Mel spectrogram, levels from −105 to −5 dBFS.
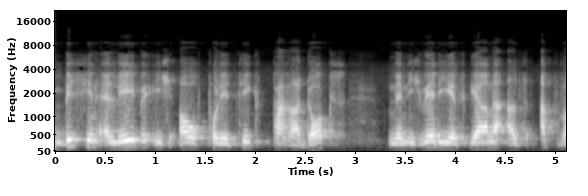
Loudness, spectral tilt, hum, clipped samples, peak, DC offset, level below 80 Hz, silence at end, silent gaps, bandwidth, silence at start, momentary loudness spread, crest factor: -16 LUFS; -6.5 dB/octave; none; under 0.1%; 0 dBFS; under 0.1%; -70 dBFS; 0 s; none; 6.2 kHz; 0 s; 10 LU; 16 dB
